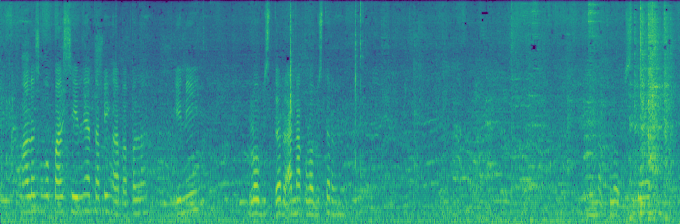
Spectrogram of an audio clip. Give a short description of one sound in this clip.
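Metal tongs clink against a metal tray.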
